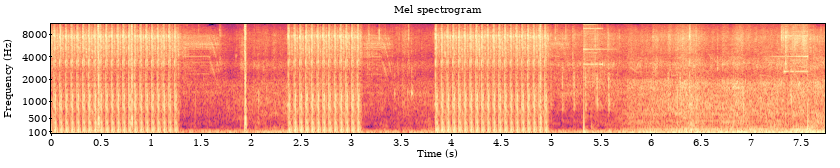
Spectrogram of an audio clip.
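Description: HPA-powered airsoft Stoner 96 light machine gun (Classic Army replica with a Polarstar engine) firing three full-auto bursts, the first the longest, separated by short pauses.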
